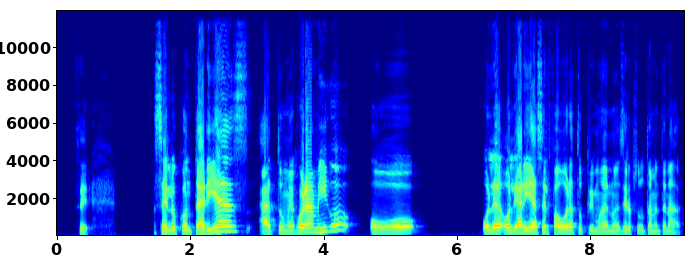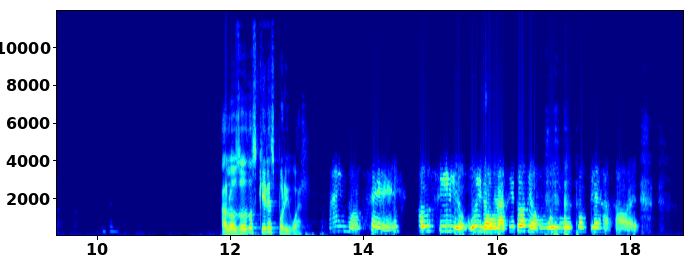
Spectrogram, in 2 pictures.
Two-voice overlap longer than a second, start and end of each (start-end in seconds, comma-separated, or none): none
